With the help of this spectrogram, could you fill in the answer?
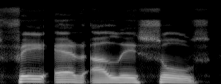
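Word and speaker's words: Ferralsols: Strip away the canopy, and you are left with dirt that farmers call feral souls, pronounced fa alle souls, red and orange earth so lacking in nutrients that a cleared field goes barren within a few short seasons.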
